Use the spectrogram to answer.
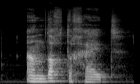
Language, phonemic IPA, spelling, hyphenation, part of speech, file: Dutch, /ˌaːnˈdɑx.təx.ɦɛi̯t/, aandachtigheid, aan‧dach‧tig‧heid, noun, Nl-aandachtigheid.ogg
- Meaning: attentiveness, attention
